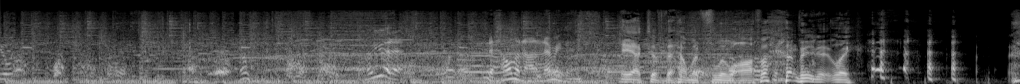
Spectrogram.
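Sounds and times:
dog barking and yipping in a park: 0.0 - 4.8
people's voices: 1.8 - 8.3
speech: 2.4 - 8.8
laughter: 2.4 - 10.1.

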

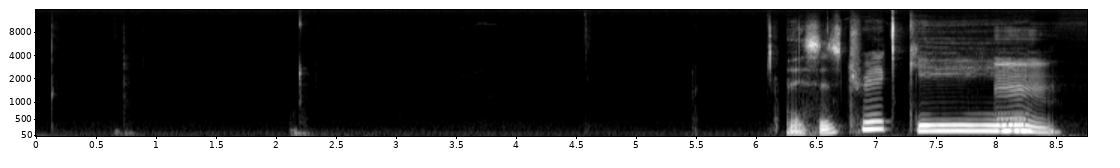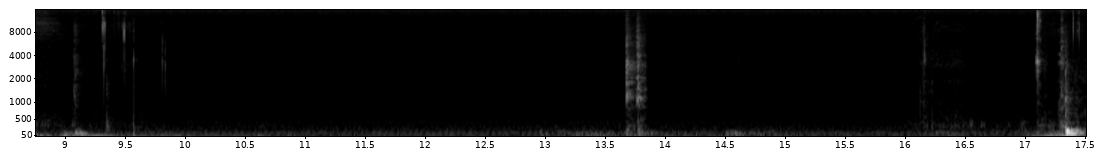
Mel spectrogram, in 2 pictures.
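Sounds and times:
speech: 6.2 - 8.6
keyboard clicks of a player typing a quiz answer: 13.6 - 13.9.

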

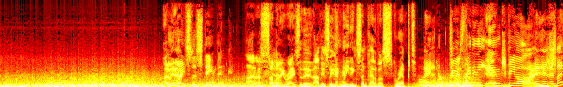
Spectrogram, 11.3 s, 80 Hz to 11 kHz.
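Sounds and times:
rocket engines and boosters roaring at launch: 0.0 - 11.2
speech: 3.8 - 11.2.

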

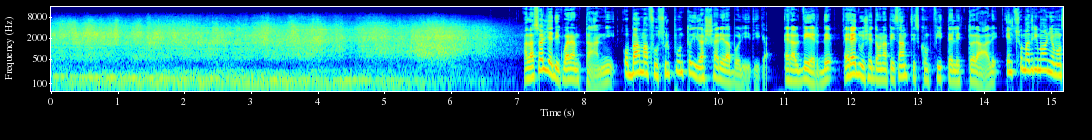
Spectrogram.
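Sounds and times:
airplane engine droning in flight: 0.0 - 7.1
speech: 7.1 - 15.1.

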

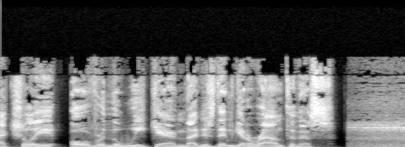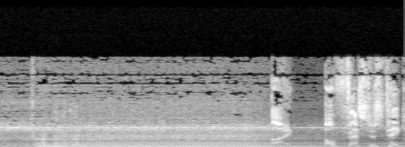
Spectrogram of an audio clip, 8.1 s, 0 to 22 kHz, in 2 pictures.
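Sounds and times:
speech: 0.0 - 3.8, 7.3 - 8.0
car engine whining with humming drone: 3.5 - 8.0.

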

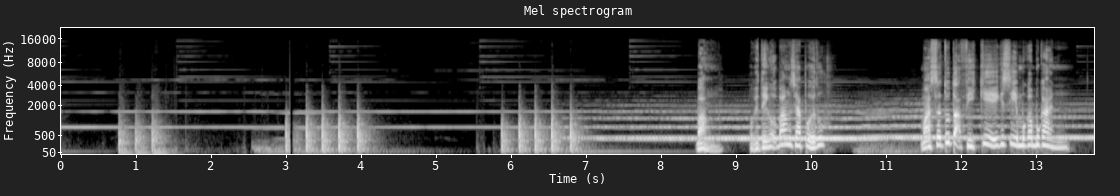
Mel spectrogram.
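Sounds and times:
firm knocking on a house door: 0.8 - 1.6, 3.0 - 4.2, 5.9 - 7.0
speech: 8.5 - 10.4, 11.4 - 13.5.

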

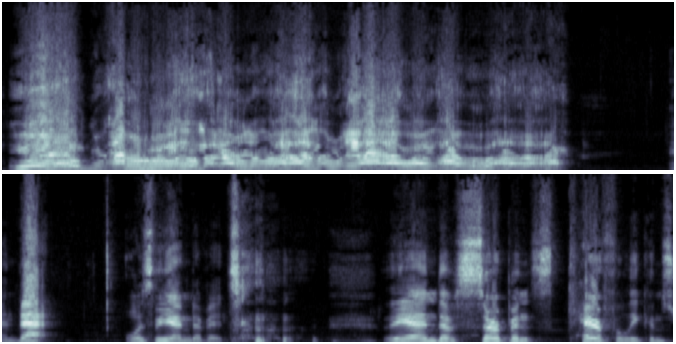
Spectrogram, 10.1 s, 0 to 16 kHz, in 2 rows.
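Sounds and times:
person raging, blubbering scream: 0.0 - 4.3
speech: 0.0 - 4.3, 5.0 - 5.4, 6.0 - 10.0.

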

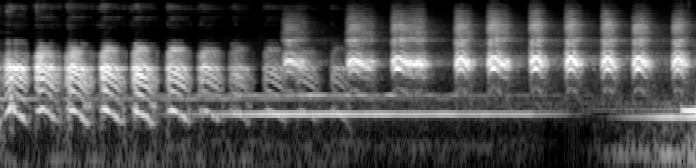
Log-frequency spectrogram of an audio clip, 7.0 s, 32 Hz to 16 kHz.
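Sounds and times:
person mimicking a crow's harsh scold call: 0.0 - 6.9.

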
